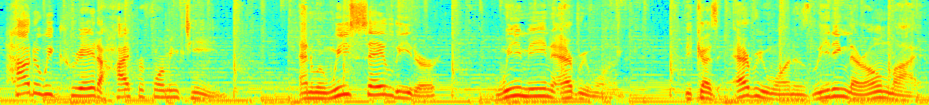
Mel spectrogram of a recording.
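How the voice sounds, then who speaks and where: A man's voice: on the high side, very animated, a little slow. A man reading a scripted, motivational show opening with rhetorical questions. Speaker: show announcer. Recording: music bed behind voice.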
